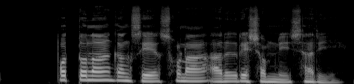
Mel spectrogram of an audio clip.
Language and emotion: Bodo, neutral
